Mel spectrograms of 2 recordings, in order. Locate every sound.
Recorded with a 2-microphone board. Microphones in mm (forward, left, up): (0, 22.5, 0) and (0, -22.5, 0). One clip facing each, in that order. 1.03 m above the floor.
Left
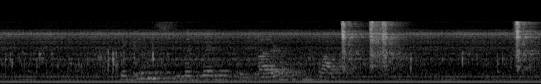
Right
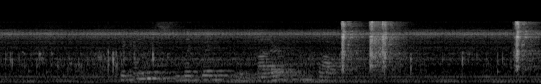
1.2 s a woman speaking: centre (ahead or behind), 3 m
3.4 s a camera shutter: 40° right (ahead or behind), 1.2 m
